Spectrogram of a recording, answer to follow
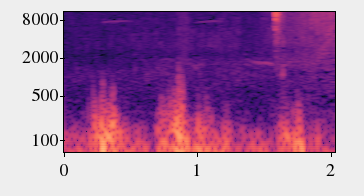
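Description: Wind buffeting a phone's microphone in low, rumbling gusts, with two strong surges, one early and one about a second in.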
